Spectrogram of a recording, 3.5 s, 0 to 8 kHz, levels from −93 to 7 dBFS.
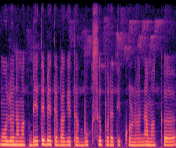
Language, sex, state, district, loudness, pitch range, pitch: Tulu, female, Karnataka, Dakshina Kannada, -17 LUFS, 185-200 Hz, 190 Hz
